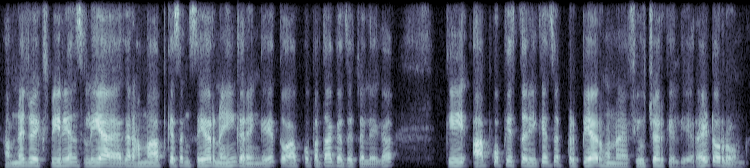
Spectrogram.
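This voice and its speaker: An older man from Rajasthan, India, speaks at a fairly high pitch and moderate pace as a guest speaker at a college workshop held over an online video meeting. He gives students an earnest motivational talk and asks them to answer back. The call audio is dull and lo-fi.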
